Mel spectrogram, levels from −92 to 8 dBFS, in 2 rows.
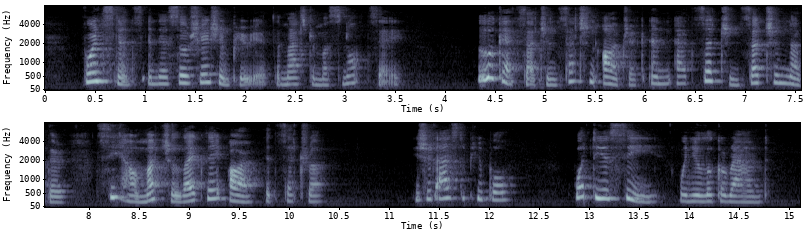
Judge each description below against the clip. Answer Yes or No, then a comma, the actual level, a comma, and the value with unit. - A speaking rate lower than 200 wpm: Yes, average, 175 wpm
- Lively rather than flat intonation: Yes, wide, 7.0 semitones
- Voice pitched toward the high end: Yes, very high, 250 Hz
